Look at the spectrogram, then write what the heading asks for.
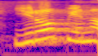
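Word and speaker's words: European: யூரோப்பியன் அப்படி தான், நம்ம வந்து YO அப்படின்ற மாதிரி தான் யூரோப்பியன் அப்படின்னு நம்ம ப்ரொனவுன்ஸ் பண்ணுறோம்.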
